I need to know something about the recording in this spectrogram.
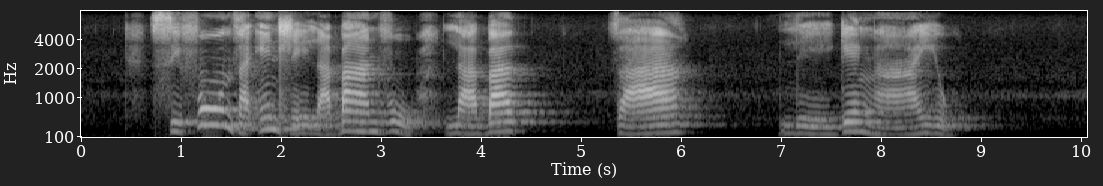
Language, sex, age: Swati, female, 22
